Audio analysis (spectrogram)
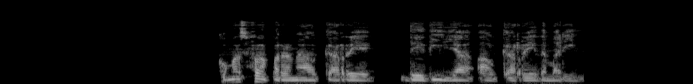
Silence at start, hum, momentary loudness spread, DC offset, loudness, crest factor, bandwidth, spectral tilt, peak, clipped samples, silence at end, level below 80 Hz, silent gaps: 2.2 s; none; 10 LU; under 0.1%; -30 LUFS; 22 dB; 8.2 kHz; -5 dB/octave; -12 dBFS; under 0.1%; 1.1 s; -70 dBFS; 3.75-4.00 s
